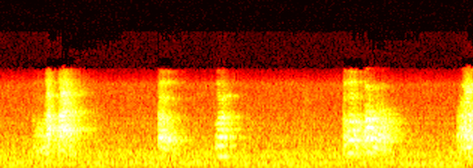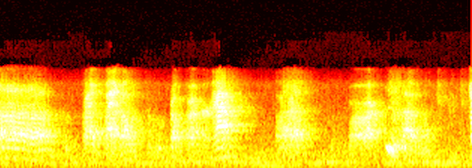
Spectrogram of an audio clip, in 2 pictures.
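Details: A pet talking military macaw makes about a dozen raspy, speech-like bursts in uneven phrases, each about a second long, with brief quiet gaps between them.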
